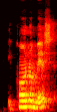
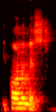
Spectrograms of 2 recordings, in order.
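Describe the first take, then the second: First: Economist louder, co punched; stress on CO. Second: Economist with co stressed; stressed syllable. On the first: Teacher repeats it firmly for the students. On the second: Teacher models the noun after spelling it. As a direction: lean on co in economist. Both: Shown as a demonstration. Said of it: "the stress is on C O".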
